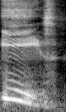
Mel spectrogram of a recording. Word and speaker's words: Ys: What do you mean it's pronounced ease?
